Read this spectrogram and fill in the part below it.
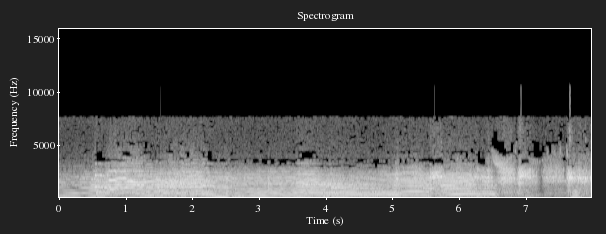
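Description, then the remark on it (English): A herd of cows and buffaloes, being separated into cows, bulls and buffaloes, lowing loudly, several long, overlapping moos that rise and fall in pitch, with no talking. “Gray Brother and I have separated the cows from the bulls and the buffaloes.”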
